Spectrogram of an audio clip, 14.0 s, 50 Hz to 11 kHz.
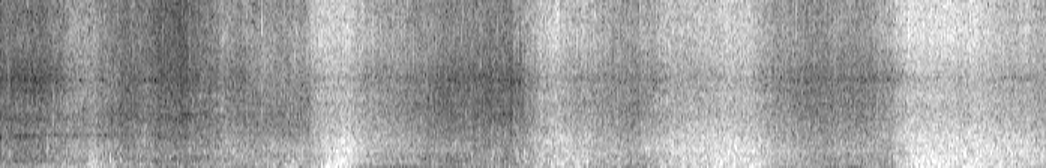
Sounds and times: motor boats in distance 0.0 - 13.9
Voices 4.9 - 13.9

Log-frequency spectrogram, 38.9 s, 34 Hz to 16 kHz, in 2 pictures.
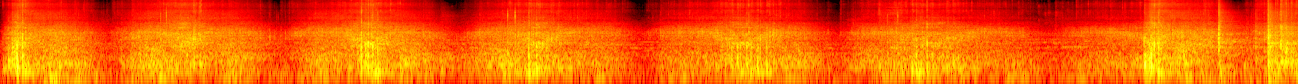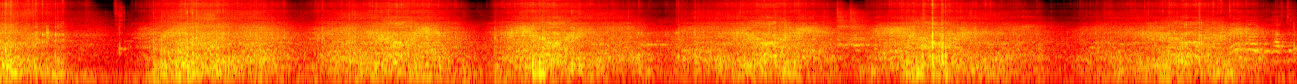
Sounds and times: Skateboard Roll 0.0 - 38.9

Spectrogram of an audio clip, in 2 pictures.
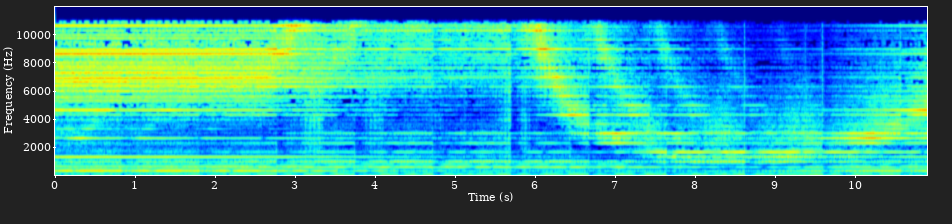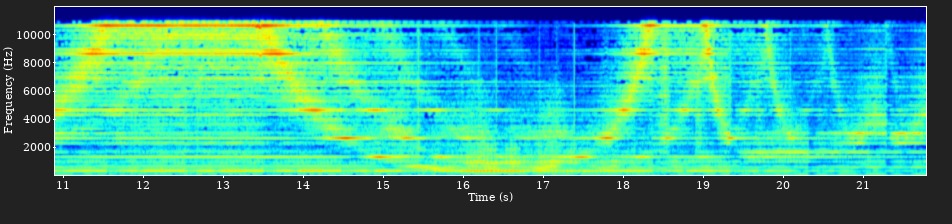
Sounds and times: sinister, granular synthesized sounds 14.6 - 19.4
glitch 15.3 - 18.5

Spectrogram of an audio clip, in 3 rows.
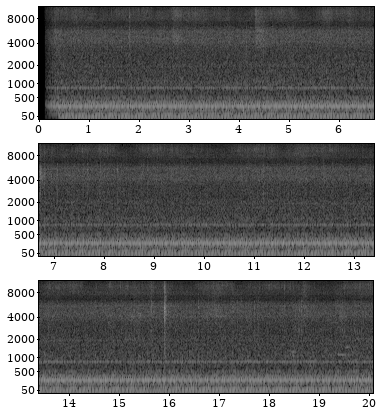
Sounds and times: bus idling 0.1 - 20.0

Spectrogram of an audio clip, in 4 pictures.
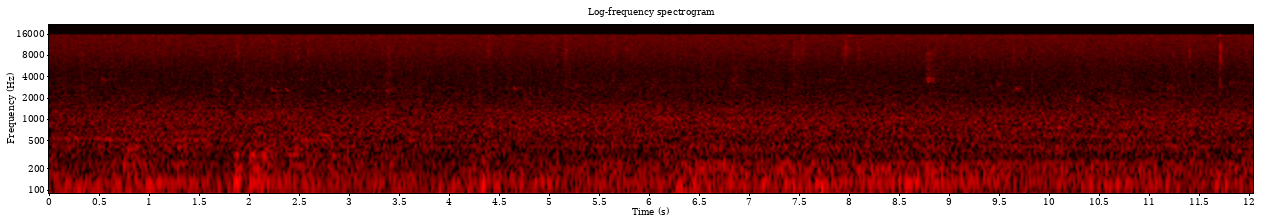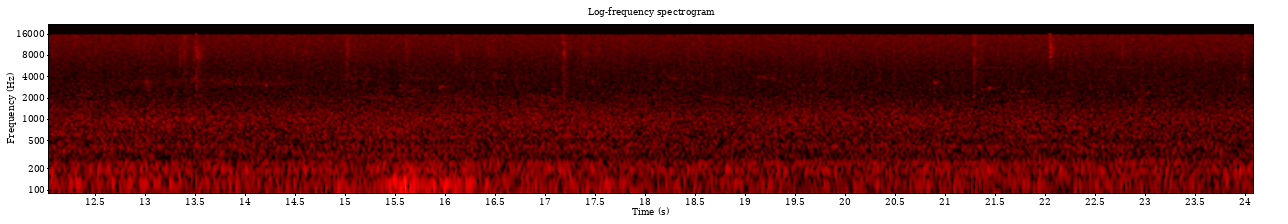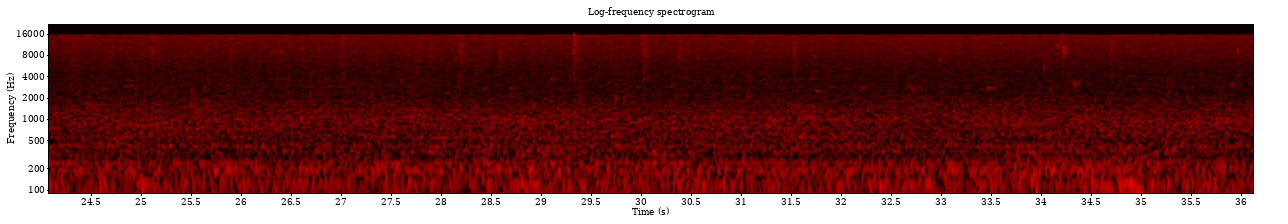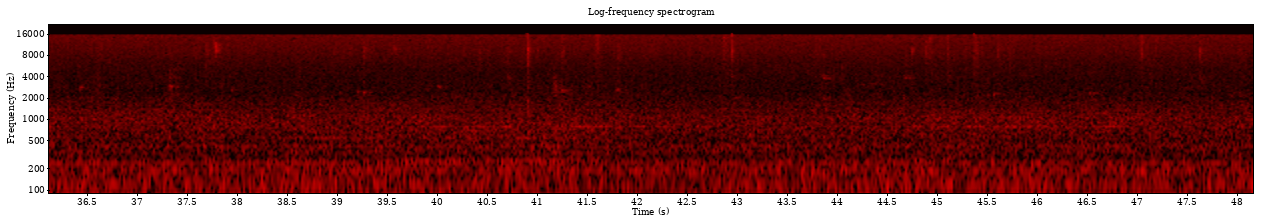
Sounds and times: rain 0.0 - 48.1
thunder 1.8 - 2.7

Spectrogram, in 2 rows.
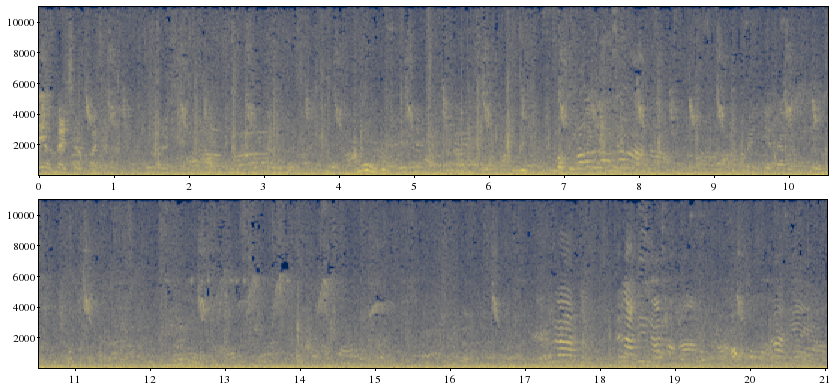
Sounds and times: people talking in Korean 0.0 - 15.0
Birds 0.0 - 21.0
people talking in Korean 15.6 - 21.0

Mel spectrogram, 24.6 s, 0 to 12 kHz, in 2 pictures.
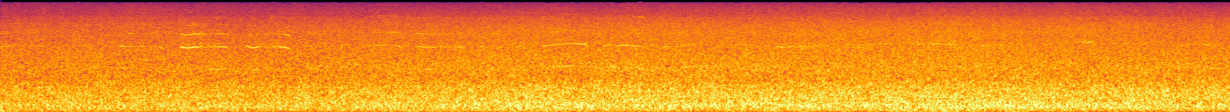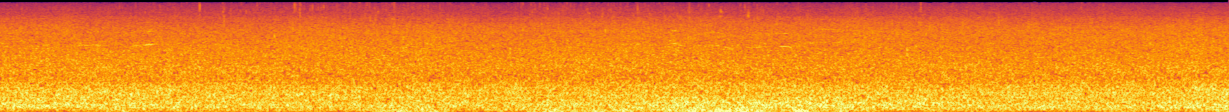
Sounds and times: waves of incoming tide 0.0 - 24.5

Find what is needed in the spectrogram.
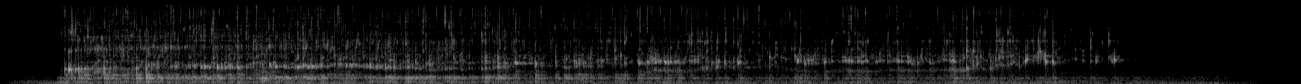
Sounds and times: Water, pouring into glass 0.6 - 12.2

